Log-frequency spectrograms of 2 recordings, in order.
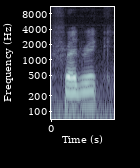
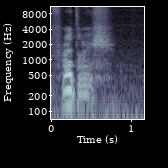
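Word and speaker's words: Friedrich: and Gary Fredick or Frederick you know I don't know how you want to pronounce I always pronounce it the German Way Gary fredrich but uh uh Mike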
